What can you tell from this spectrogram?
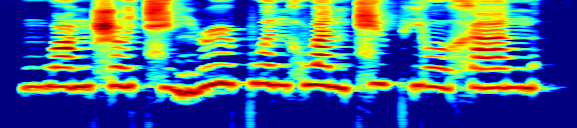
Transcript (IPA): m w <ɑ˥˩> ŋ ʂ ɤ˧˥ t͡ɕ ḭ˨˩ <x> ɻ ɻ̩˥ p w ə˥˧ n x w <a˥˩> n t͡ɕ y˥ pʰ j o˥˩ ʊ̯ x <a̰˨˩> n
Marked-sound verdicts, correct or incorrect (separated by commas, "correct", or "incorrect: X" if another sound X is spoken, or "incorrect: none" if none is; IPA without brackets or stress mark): incorrect: ɑ˧˥, incorrect: ŋ, correct, incorrect: a˥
